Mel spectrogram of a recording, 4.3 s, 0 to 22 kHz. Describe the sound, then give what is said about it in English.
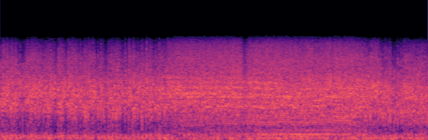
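A dragster burnout by Clive Skelton in the right-hand lane, his Revolution 3 chassis running the engine from his funny car: a loud, sustained engine roar with hissing, tearing tyre noise that stays steady for the whole stretch, with no one talking. “First burnout there from Clive Skelton.”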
